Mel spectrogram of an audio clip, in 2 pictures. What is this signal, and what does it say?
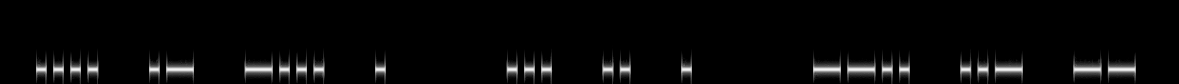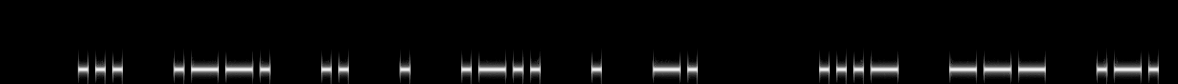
Morse code, heard as a keyed tone, about 14 wpm, spaced as for 10 wpm, 700 Hz. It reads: HABE SIE ZUM SPIELEN VOR
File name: Morsekurs / Witze / Witz 05. Januar 2021, 50 F70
